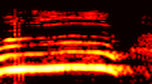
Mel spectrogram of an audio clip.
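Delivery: mock panicked scream; laughing mock scream. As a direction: shriek as a terrified kid, laughing. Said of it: "I was just, like, standing there".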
